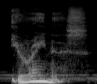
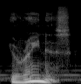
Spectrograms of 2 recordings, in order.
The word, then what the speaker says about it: Uranus: Some astronomers advocate for adopting the classical Greek pronunciation, which places the emphasis on the first syllable, making it sound like unus rather than the more problematic alternative.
